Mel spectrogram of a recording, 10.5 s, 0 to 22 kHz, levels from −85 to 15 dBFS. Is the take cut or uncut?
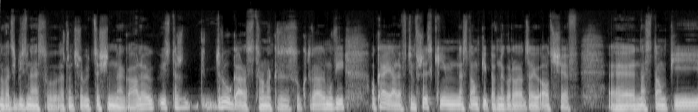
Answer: uncut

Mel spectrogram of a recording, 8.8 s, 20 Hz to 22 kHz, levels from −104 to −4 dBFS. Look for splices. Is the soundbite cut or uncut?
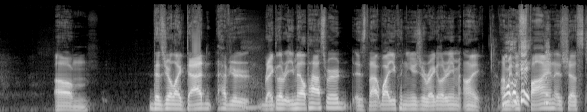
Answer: uncut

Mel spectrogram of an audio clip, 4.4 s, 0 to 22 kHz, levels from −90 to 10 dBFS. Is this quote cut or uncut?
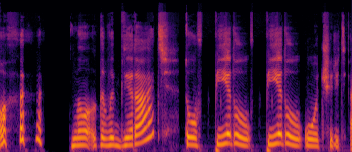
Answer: cut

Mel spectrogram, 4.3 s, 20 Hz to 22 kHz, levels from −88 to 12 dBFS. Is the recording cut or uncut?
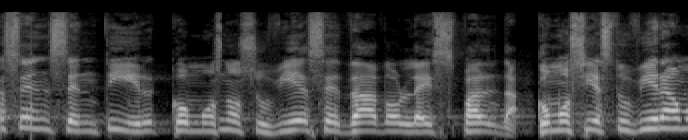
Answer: cut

